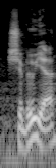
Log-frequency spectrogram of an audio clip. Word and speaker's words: Shibuya: Taking place in modern-day Tokyo and featuring real-life locations such as Shibuya, which I always pronounce like booyah, and I can't pronounce that word.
